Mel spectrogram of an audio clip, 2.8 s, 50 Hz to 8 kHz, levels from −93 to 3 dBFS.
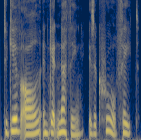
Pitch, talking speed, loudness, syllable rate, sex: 205 Hz, 210 wpm, -18 LUFS, 4.2 syllables/s, female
